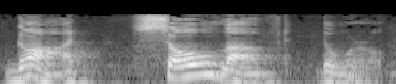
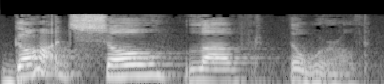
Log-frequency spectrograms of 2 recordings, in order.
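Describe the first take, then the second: First: "God so loved the world" with "so" stressed and rising. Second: "God so loved the world" with God stressed, slow and low. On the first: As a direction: draw out "so" and lift it, said slow and low. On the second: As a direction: lean on "God", then let the line fall slowly. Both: Shown as a demonstration.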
